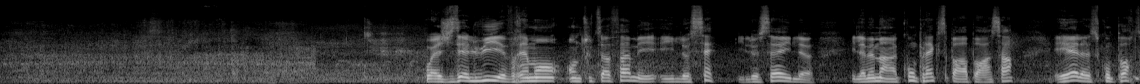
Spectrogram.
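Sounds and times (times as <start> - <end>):
large bus engine rumble passing on a busy roadside: 0.0 - 7.5, 9.8 - 11.3
continuous traffic noise and road roar on a busy roadside: 0.0 - 11.3
speech: 4.3 - 11.3.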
